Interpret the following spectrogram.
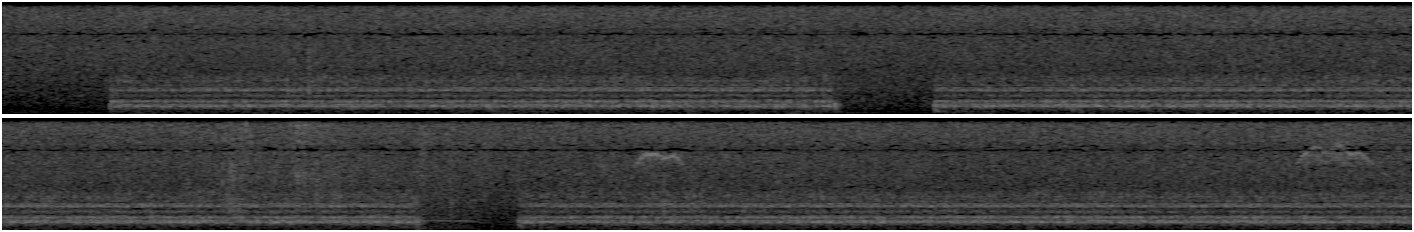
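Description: Near silence: a faint steady hum that breaks off briefly twice.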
